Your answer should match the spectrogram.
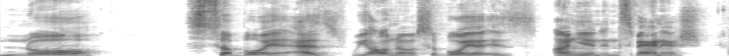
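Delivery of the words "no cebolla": high, slow, halting voice. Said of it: "in this halting voice".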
